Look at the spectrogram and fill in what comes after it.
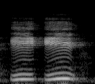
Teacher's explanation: तालू से इ ई च वर्ग और य और श का उच्चारण तालू से होता है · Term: तालव्य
